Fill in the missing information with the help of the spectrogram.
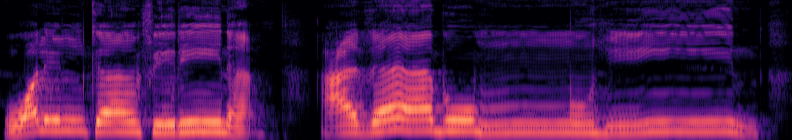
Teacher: عین کو موٹا ادا کرنا ہے، دال کو باریک ادا کریں گے، دال کے ساتھ الف مدہ ہے، ایک الف دال میں کھینچیں گے۔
